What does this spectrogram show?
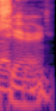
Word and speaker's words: Inisherin: Number four is is The Banshees of I you pronounce the last name. Inisherin, yeah.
